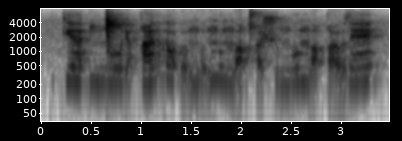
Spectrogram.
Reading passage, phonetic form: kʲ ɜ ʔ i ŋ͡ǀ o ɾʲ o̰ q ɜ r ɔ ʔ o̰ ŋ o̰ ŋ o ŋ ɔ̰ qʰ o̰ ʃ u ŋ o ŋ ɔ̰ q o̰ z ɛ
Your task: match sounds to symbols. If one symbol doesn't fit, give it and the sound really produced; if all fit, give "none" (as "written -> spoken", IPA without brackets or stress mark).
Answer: none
